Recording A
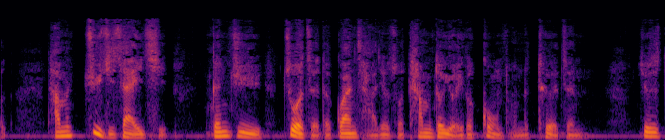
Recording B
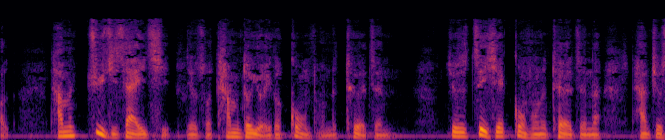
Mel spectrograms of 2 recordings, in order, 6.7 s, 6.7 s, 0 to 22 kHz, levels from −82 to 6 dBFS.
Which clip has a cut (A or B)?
B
